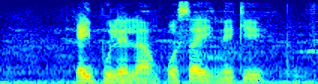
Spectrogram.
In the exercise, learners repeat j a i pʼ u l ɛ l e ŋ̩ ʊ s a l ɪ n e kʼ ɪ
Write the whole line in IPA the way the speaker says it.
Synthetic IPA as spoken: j a i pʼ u l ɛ l a ŋ̩ ʊ s a ɪ n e kʼ ɪ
